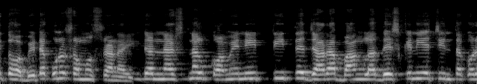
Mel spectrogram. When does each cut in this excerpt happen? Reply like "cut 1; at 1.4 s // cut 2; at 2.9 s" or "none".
cut 1; at 1.4 s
